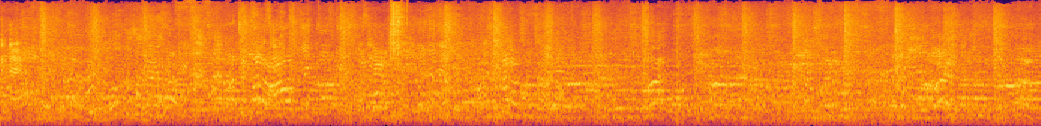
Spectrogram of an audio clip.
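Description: A large crowd of men chants and shouts rhythmically nearby, outdoors.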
